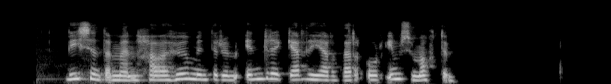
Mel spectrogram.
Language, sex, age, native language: Icelandic, female, 20-29, Icelandic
